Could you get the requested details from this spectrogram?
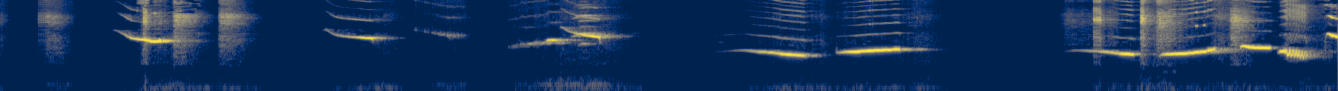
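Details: Caged white-rumped shama song used to provoke another shama into singing: sparse, clear whistled phrases, some sliding down and others rising, separated by short silences, with a few brief buzzy bursts.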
